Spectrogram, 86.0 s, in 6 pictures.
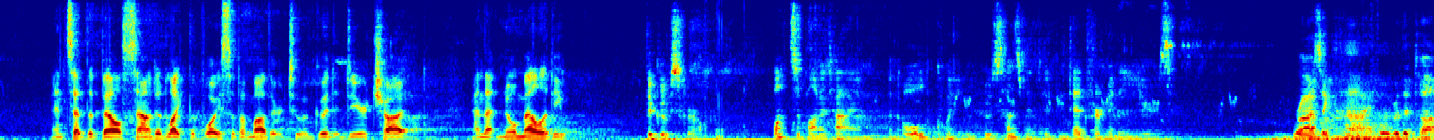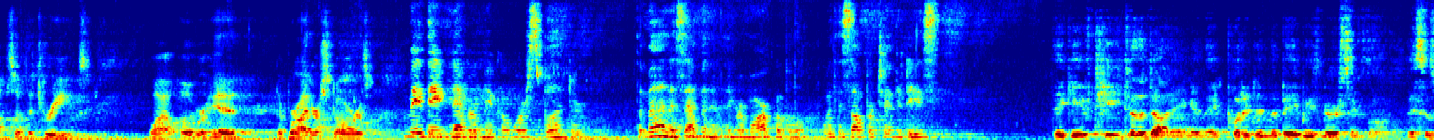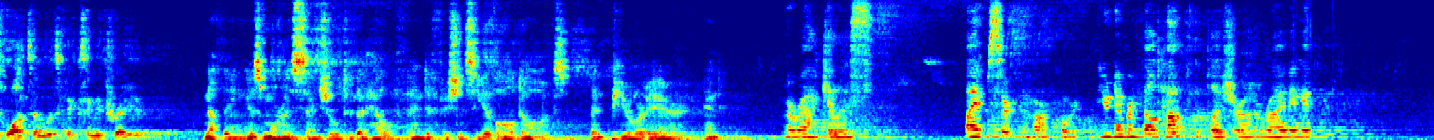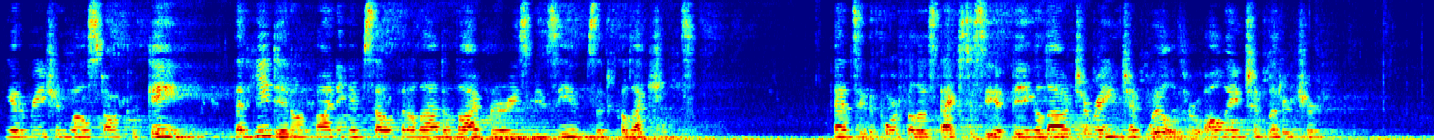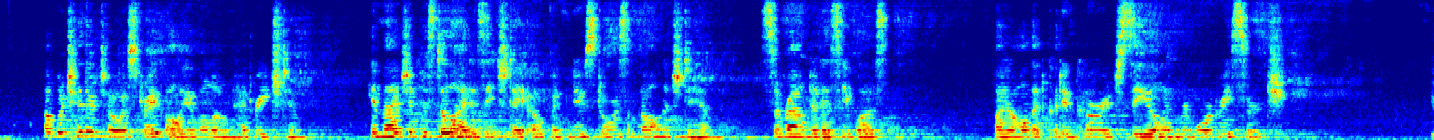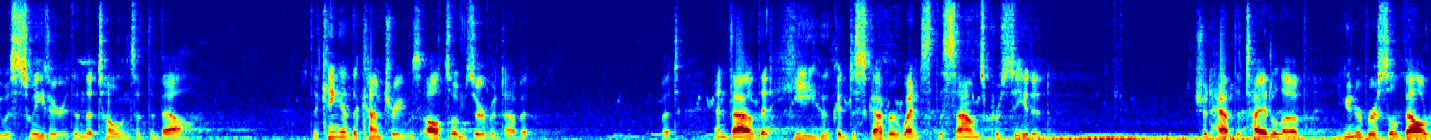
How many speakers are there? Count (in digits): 6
